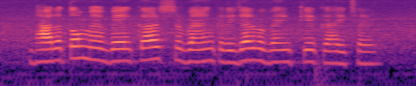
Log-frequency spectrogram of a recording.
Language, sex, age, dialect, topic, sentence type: Maithili, female, 25-30, Angika, banking, statement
